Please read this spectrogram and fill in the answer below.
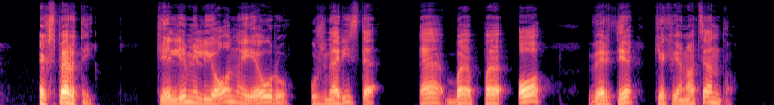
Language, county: Lithuanian, Vilnius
